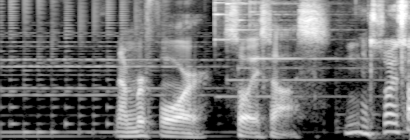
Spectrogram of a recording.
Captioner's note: list chimes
